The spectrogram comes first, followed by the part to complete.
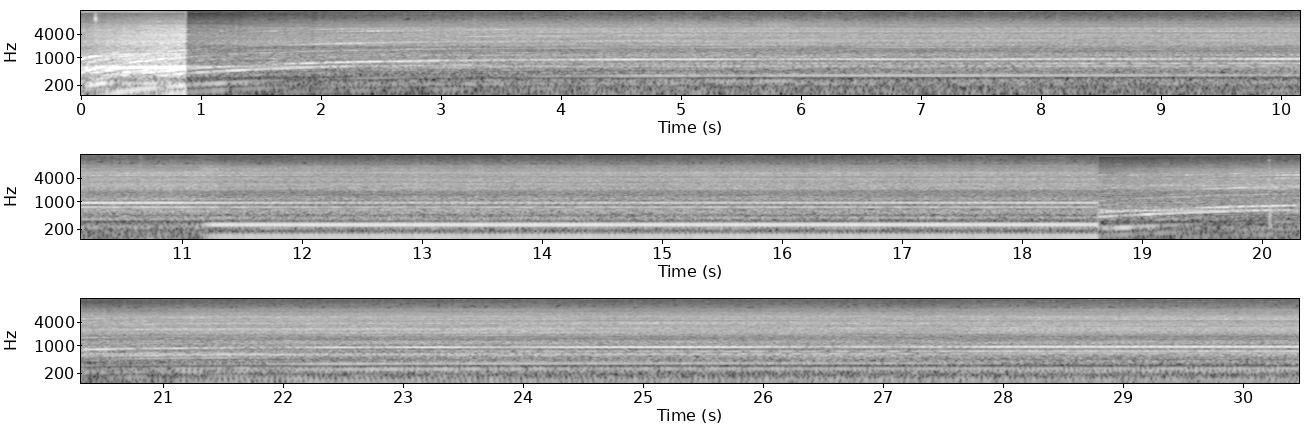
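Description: Metal lathe spinning up, its gear whine rising in pitch and settling to a steady note while a carbide tool cuts grooves in a stainless steel part. A deeper steady hum sits under it for several seconds midway, then the lathe is heard spinning up again with the same rising whine.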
